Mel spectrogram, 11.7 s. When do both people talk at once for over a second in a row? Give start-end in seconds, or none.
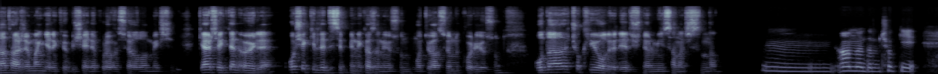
none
